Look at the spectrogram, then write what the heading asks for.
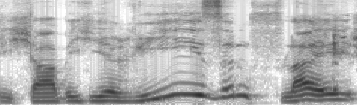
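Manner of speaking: slow, high and loud hammed-up giant; drawn-out teasing giant imitation; mock giant voice.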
